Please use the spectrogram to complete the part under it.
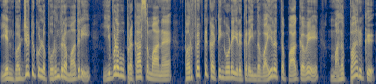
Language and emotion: Tamil, surprised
